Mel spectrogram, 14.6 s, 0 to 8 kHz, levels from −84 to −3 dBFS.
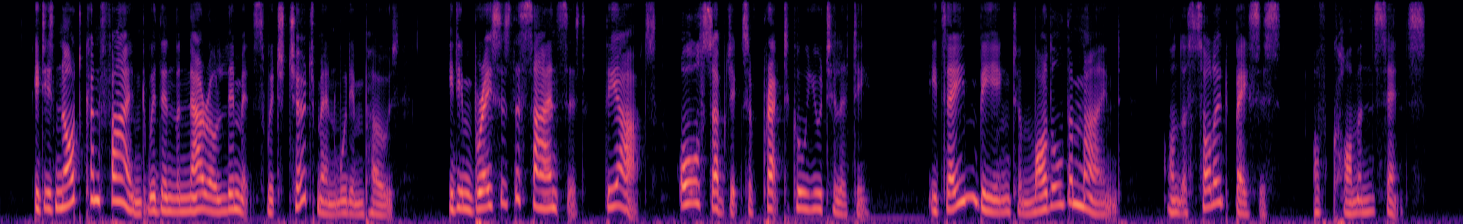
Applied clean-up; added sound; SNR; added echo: none; none; none; none.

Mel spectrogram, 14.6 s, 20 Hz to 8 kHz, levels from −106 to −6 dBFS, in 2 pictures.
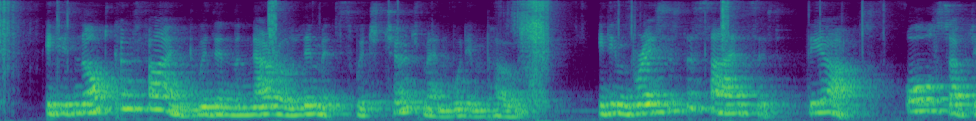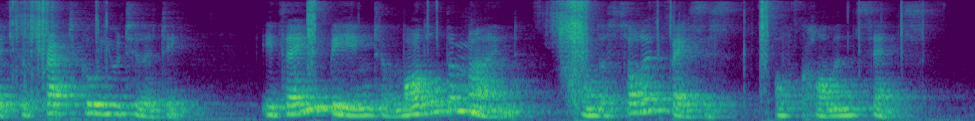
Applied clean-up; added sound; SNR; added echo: none; Packing tape, duct tape / Tearing; 19 dB; reverberation time 0.8 s.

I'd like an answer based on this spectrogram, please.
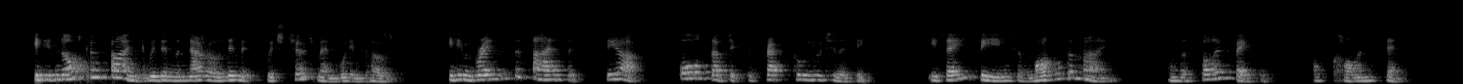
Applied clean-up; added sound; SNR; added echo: neural mask model DeepFilterNet 3.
